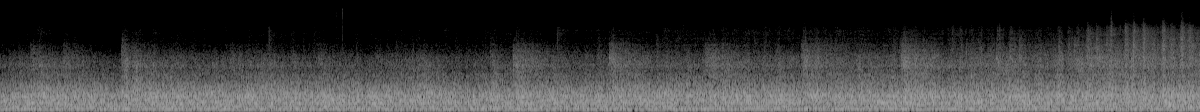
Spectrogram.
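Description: Symphony orchestra playing loud, dense, unbroken music, with a strong accent about once a second in the second half.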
